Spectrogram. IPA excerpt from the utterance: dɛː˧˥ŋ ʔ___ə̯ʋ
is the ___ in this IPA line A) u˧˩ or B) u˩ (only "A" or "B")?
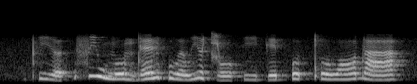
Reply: B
